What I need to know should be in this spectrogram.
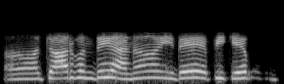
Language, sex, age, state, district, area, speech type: Dogri, female, 18-30, Jammu and Kashmir, Udhampur, rural, conversation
